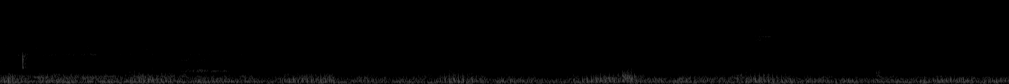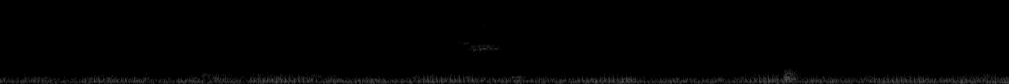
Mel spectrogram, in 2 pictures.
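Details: Sleepy domestic cat purring loudly while his brother licks and cleans him; steady low rumbling purr throughout, pulsing in slow breath-paced swells, with faint soft licking and rustling sounds above.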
